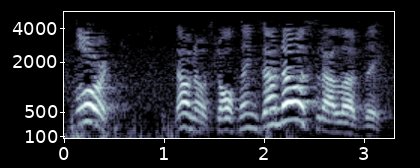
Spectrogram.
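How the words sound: It is said in a confident, assured voice. The speaker is sure of the answer. "the first time answering with confidence"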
